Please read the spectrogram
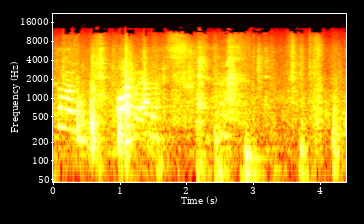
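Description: A boy's voice speaking briefly, twice in the first half, then a few light knocks and thumps from footsteps and handling on an aluminium loft ladder.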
